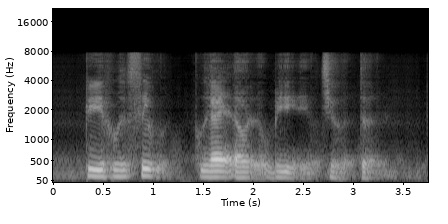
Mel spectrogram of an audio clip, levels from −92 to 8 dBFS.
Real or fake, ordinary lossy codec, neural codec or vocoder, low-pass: fake; none; codec, 16 kHz, 0.5 kbps, FreqCodec, larger model; none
